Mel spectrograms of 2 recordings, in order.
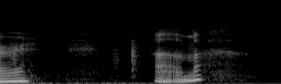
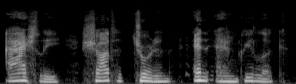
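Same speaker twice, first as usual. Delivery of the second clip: ordinary delivery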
